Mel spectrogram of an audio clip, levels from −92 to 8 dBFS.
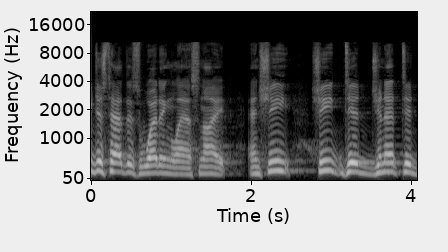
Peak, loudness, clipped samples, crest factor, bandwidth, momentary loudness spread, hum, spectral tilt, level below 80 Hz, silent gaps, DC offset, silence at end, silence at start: -12 dBFS; -28 LUFS; under 0.1%; 16 dB; 11 kHz; 10 LU; none; -5.5 dB/octave; -82 dBFS; none; under 0.1%; 0 s; 0 s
